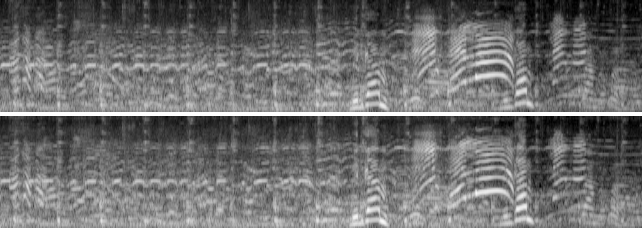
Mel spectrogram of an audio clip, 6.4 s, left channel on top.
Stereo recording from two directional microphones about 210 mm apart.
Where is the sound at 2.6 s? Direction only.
10° left (ahead or behind).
